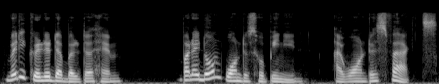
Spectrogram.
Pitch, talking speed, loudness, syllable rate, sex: 170 Hz, 180 wpm, -16 LUFS, 5.8 syllables/s, male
